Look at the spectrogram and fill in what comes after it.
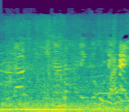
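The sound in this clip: A moving high-school bus interior carries a steady low engine drone and broad road rumble, with faint murmuring voices of passengers underneath.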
